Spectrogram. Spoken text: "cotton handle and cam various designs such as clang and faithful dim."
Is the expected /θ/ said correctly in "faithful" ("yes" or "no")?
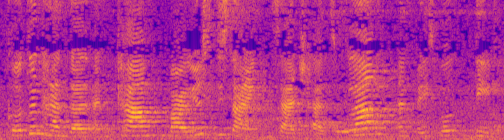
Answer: no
